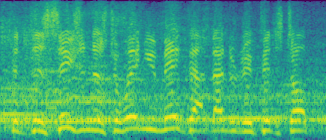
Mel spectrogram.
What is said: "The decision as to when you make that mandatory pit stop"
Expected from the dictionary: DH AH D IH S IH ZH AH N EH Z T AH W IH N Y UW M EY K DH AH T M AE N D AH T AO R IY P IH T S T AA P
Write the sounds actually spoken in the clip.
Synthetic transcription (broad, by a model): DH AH D IH S IH ZH AH N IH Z T AH W IH N Y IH M EY K DH AH T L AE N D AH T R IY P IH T S T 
